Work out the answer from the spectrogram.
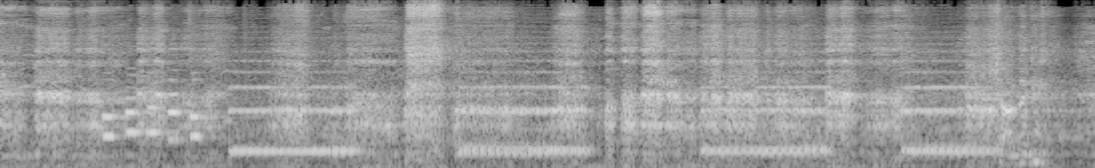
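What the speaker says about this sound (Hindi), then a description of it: "वो फोन नहीं उठा रहा है" A telephone rings unanswered at a school annual function stage performance, a repeated electronic ring pattern in steady bursts, loud and close, with music and voices running underneath.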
